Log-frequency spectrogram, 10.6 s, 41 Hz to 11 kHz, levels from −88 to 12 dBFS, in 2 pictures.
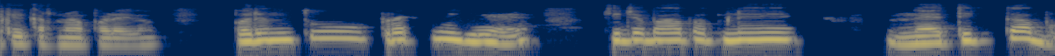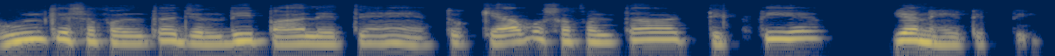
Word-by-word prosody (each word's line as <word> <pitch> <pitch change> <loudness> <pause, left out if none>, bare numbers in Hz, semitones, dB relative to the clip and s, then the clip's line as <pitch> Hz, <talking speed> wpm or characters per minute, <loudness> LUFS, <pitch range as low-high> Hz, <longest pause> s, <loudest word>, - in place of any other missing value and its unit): के 150 - -5
करना 135 -2 -6
पड़ेगा, 130 +1 -8 0.4
परंतु 215 +5 +1
प्रश्न 215 +2 0
ये 175 -4 +2
है 195 - -5 0.4
कि 200 - 0
जब 205 +1 +1
आप 210 +1 0
अपने 205 +1 +2 0.8
नैतिकता 185 - +1
भूल 205 +7 +6
के 220 - +4
सफलता 175 -1 -2
जल्दी 150 +7 +2
पा 145 +1 0
लेते 150 +1 -2
हैं, 155 -4 -6
तो 160 - -5
क्या 160 +2 +3
वो 235 +6 -2
सफलता 185 +4 -1 0.2
टिकती 230 +11 -1
है 245 +1 +1 0.4
या 205 - +8
नहीं 145 -7 +3
टिकती? 140 +4 -17
185 Hz, 160 wpm, -22 LUFS, 150-210 Hz, 0.8 s, या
